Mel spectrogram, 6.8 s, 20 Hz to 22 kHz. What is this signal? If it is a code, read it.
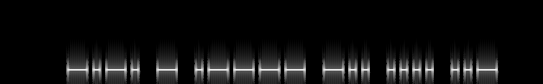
Morse code, heard as a keyed tone, about 15 wpm, 700 Hz. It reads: CT1DHU
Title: DXCC-100 Call Signs - 6 Characters - Repeated 3x - 15wpm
